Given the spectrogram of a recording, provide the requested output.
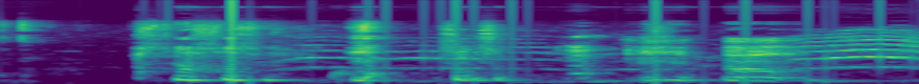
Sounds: Laughter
